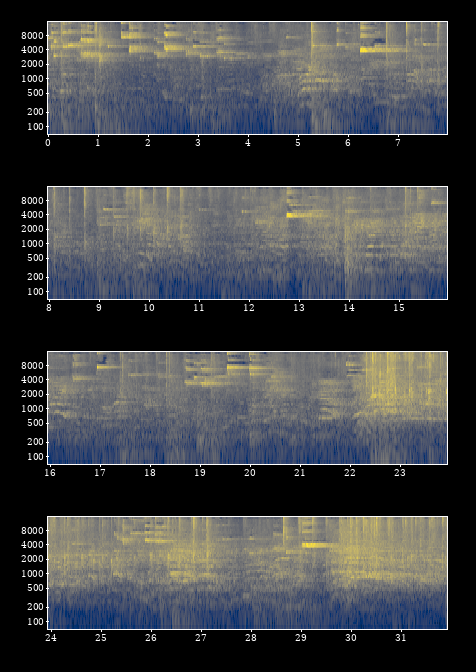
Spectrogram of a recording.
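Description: Basketball being dribbled and bouncing on a hardwood gym floor, with players and spectators calling out in a large, echoing gym. The voices swell into crowd shouting and cheering in the last third, around a made three-point basket.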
